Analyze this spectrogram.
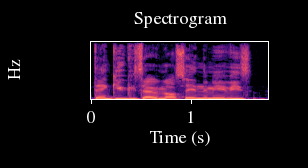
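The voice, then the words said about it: Imitates another person's voice. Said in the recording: “can I try my Arnold? ... does really good impressions.”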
